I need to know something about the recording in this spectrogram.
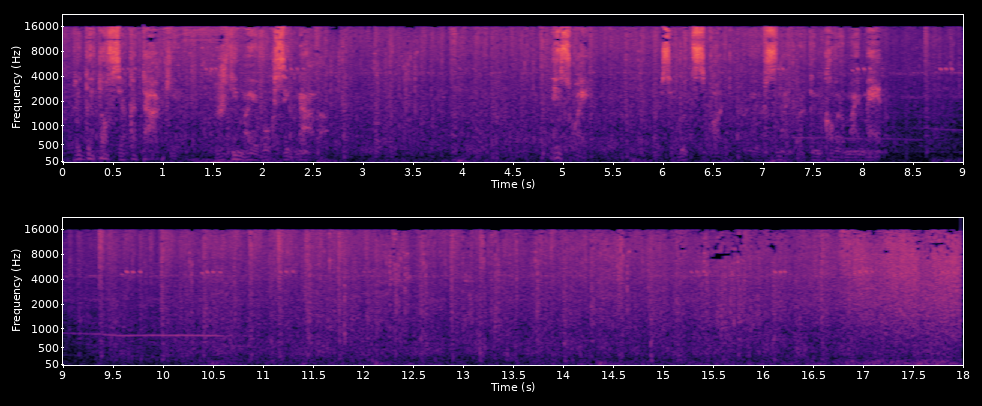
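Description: Footsteps crunch quickly through grass and gravel.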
